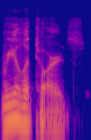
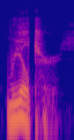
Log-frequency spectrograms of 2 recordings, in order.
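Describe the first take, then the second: First: An extra syllable is added in the middle. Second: No extra syllable is added in the middle. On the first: The speaker calls it wrong. "it's not pronounced realtors. ... I put the extra" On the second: The speaker calls it right. "It's realtors"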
